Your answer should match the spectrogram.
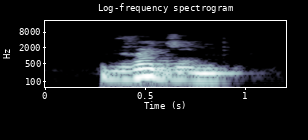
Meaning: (adjective) Unwilling or with reluctance; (verb) present participle and gerund of grudge; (noun) The state of bearing a grudge
- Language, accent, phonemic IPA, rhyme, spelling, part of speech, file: English, Southern England, /ˈɡɹʌ.dʒɪŋ/, -ʌdʒɪŋ, grudging, adjective / verb / noun, LL-Q1860 (eng)-grudging.wav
